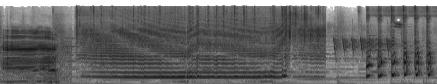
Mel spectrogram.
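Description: A honeybee buzzing in one long steady hum, after a short animal call in the first second. About seven seconds in, a tom turkey starts a run of quick, evenly spaced calls.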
